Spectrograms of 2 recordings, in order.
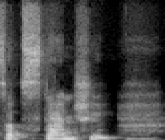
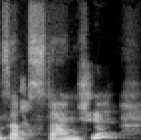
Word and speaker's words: substantial: See, when you were pronouncing substantial, you have to pronounce it together. Okay, don't lay emphasis on the first s or the second s. You pronounced it like it was broken. Substantial. Okay. Pronounce it together. Substantial. Okay, no emphasis.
